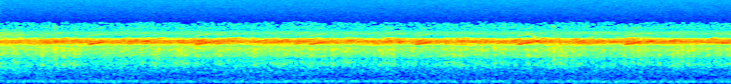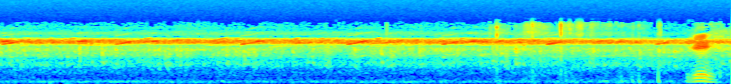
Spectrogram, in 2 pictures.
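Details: Loud spring peepers calling together in the Oxford Woods in warm spring weather, an unbroken piercing high chorus, ending with a short human exclamation.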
